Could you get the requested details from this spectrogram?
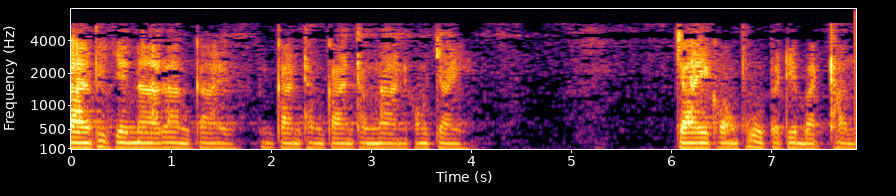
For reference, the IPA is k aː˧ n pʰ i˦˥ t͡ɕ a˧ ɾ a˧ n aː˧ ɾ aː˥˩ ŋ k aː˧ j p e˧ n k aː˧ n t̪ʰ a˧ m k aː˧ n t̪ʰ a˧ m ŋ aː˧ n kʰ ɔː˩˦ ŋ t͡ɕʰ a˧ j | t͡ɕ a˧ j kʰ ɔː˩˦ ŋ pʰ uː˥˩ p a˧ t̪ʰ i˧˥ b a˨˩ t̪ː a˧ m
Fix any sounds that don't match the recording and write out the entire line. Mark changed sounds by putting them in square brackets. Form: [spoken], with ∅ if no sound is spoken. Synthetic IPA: k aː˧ n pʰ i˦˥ t͡ɕ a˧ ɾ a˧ n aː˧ ɾ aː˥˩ ŋ k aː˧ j p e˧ n k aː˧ n t̪ʰ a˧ m k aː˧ n t̪ʰ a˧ m ŋ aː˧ n kʰ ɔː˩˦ ŋ [t͡ɕ] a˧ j | t͡ɕ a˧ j kʰ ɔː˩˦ ŋ pʰ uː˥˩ p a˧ [t̪] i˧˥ b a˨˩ [t̪ʰː] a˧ m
